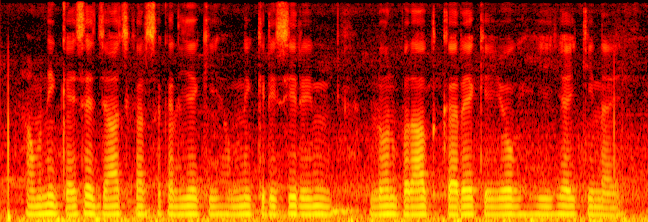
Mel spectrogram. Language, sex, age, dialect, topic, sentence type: Magahi, male, 18-24, Central/Standard, banking, question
